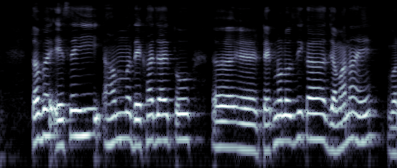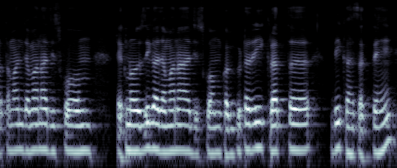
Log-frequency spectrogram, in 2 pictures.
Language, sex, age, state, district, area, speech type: Hindi, male, 30-45, Madhya Pradesh, Ujjain, urban, spontaneous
